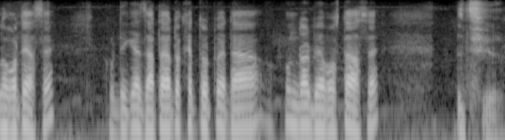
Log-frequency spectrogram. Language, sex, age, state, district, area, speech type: Assamese, male, 45-60, Assam, Udalguri, rural, spontaneous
